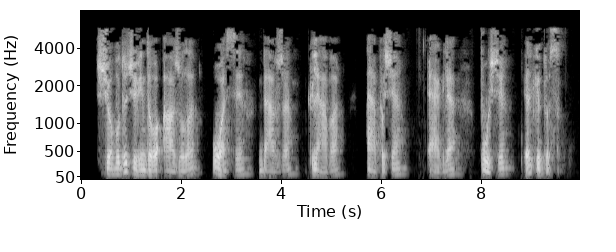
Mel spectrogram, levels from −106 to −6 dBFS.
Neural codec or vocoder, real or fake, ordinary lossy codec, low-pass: codec, 44.1 kHz, 7.8 kbps, DAC; fake; MP3, 24 kbps; 7.2 kHz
